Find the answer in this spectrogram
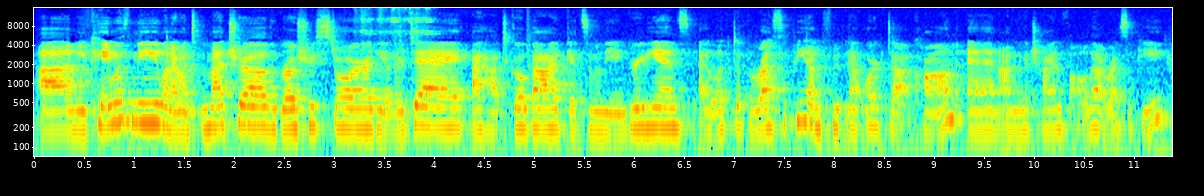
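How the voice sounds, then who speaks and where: A young woman vlogging her first try at cooking in a casual, excitable way, often squealing and swearing. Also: medium pitch, moderate pace, few pauses, echoey room, slight background noise. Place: home kitchen.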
